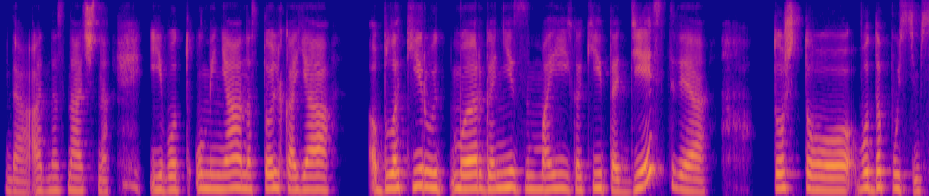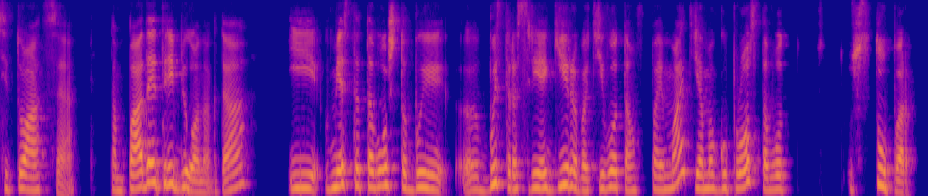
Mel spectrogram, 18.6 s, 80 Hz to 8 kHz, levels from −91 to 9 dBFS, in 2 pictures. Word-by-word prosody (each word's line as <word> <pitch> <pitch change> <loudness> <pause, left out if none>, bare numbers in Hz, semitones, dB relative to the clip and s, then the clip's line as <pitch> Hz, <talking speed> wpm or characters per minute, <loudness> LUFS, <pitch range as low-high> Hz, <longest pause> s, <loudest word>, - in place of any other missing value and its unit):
Да, 165 -2 -8
однозначно. 180 -1 -6 0.4
И 195 0 -4
вот 195 0 -4
у 210 - -1
меня 205 +1 +2
настолько 205 0 -1
я 190 0 0 0.3
а_ - - -2
блокирует 220 +3 +1
мой 205 -1 +5
организм 210 0 +1
мои 200 +1 -1
какие-то 190 0 -2
действия, 190 - 0 0.6
то, 210 -1 +3
что 190 -4 +2
вот, 220 +3 +2
допустим, 210 -5 -2
ситуация: 185 +1 -3 0.3
там 185 -2 -5
падает 230 +10 +5
ребёнок, 210 - +1
да, 225 - -2 0.4
и 215 0 0
вместо 240 +5 +3
того, 240 0 +3
чтобы, 220 -5 +1
э, 190 - -6
быстро 220 +2 +1
среагировать, 210 -2 +1
его 225 +2 +3
там 185 -5 -5
в 180 - -27
поймать, 205 +4 -2
я 205 - +3
могу 210 0 -1
просто 210 -3 +1
вот 195 +1 -3 0.2
с - - -21
в - - -5
ступор. 225 - 0
205 Hz, 135 wpm, -24 LUFS, 185-220 Hz, 0.6 s, мой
